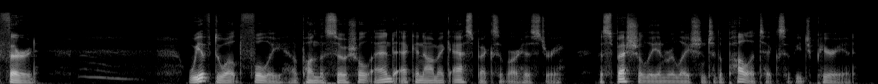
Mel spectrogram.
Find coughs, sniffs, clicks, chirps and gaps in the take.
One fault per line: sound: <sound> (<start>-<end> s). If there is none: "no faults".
sound: sigh (0.8-1.5 s)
